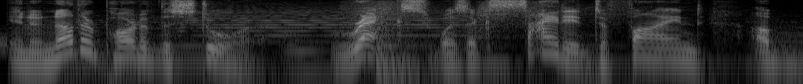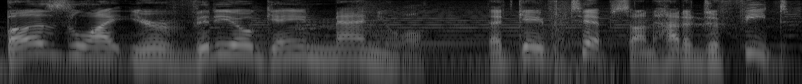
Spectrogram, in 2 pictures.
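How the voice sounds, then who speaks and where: A man narrating a scripted children's read-along story in an expressive, animated storytelling manner. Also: fairly high pitch. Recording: music behind the narration.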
